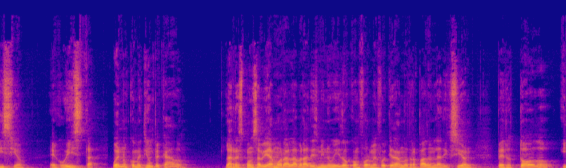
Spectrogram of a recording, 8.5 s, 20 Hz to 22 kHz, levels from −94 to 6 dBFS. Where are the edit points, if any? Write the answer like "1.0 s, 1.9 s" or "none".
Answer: 1.6 s, 3.3 s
